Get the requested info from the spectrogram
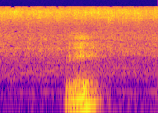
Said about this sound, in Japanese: はい、シャワー温まったよ。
